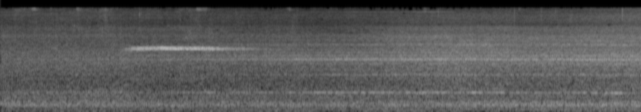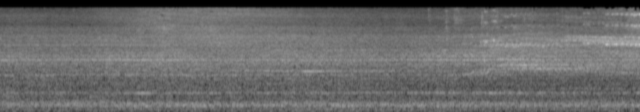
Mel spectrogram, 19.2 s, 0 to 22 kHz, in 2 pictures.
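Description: Deutsche Bahn ICE 3 (class 403) high-speed train rolling slowly along a station platform, a steady rumble that grows slightly louder. A high squeal of several tones starts near the end as the train slows.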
